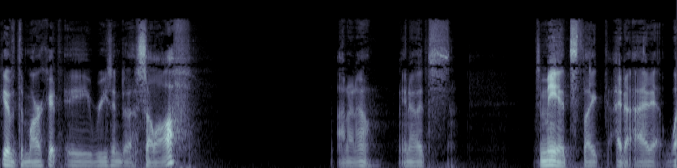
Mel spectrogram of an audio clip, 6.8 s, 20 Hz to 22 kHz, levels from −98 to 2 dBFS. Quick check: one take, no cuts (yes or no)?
yes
